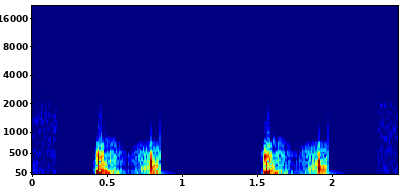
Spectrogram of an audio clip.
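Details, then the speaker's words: Normal first and second heart sounds on cardiac auscultation: two slow, regular heartbeats, each a clear lub (atrioventricular valve closure) then dub (semilunar valve closure), with no extra sounds. "Les auriculo-ventriculaires sont donc responsables du premier bruit et les semi-lunaires du deuxième bruit. À l'auscultation du cœur, ça donne ceci. B1, B2, B1, B2."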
